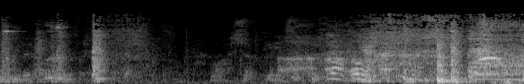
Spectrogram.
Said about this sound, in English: Every time that door opens... You think they're coming for us?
